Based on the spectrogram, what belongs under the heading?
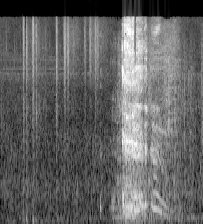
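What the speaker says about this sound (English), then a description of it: "still got that cough, man" A man coughs and clears his throat close to the mic, a harsh, rough burst following a few faint clicks, trailing off into a lighter raspy tail.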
